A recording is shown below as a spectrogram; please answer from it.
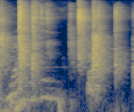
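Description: A small congregation clapping: a scattering of irregular hand claps that thin out and fade over the two seconds.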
